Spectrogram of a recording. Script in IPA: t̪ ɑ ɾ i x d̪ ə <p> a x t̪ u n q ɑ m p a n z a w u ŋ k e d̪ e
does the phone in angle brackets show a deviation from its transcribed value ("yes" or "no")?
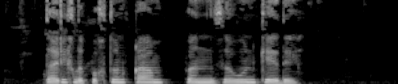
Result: no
